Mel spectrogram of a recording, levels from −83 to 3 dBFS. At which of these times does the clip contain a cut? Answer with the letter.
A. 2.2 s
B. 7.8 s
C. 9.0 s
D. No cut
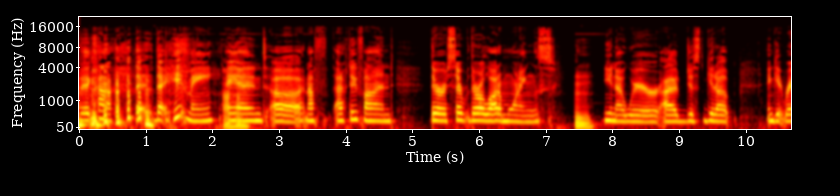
D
